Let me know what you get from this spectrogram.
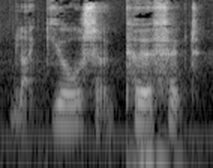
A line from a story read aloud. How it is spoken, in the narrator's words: John muttered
